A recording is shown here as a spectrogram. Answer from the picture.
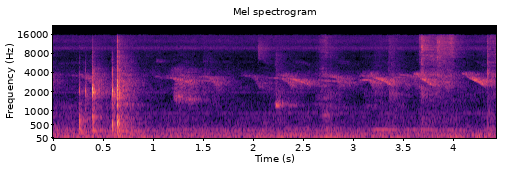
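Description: Bird chirping: a run of short, falling chirps repeated every half second or so. Two or three sharp knocks sound about half a second in.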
